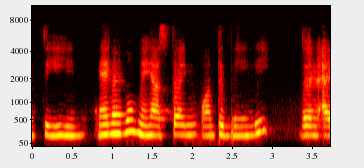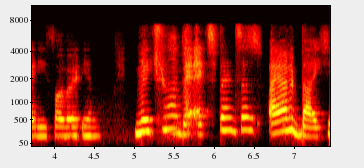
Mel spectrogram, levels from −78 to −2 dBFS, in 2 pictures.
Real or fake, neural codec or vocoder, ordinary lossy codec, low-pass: fake; codec, 16 kHz, 0.5 kbps, X-Codec, HuBERT features, trained on general audio; none; 7.2 kHz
